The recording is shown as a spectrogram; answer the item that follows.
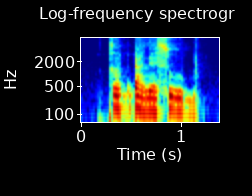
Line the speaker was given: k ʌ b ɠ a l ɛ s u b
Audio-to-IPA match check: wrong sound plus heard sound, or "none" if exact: none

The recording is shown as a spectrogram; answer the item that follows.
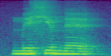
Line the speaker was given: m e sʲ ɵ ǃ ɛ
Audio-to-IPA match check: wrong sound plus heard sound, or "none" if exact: ǃ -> n̪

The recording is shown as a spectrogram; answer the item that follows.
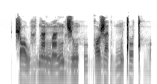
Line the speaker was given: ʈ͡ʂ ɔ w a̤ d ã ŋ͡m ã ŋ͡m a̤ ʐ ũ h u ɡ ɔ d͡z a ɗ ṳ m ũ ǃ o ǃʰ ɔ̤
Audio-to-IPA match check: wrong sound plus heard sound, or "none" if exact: d͡z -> ʐ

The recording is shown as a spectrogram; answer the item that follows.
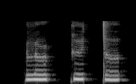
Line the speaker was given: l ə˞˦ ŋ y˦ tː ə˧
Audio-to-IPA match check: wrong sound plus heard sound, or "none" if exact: ŋ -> kː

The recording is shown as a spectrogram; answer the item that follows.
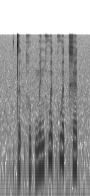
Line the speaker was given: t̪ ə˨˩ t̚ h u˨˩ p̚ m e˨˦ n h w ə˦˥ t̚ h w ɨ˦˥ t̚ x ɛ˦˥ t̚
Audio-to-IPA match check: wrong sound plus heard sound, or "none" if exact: ɨ˦˥ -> ə˦˥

